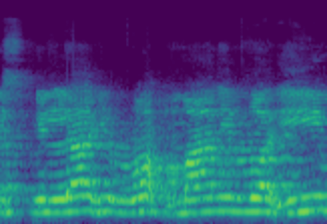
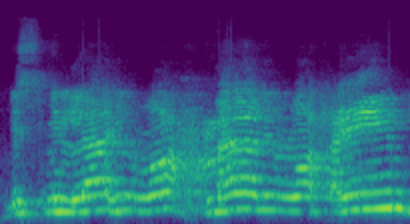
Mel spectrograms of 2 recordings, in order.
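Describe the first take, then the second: First: The h sounds are plain, Bengali-style h sounds. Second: The h sounds are throaty, Arabic-style h sounds. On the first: The speaker calls it wrong. "Bangla উচ্চারণ দিয়া" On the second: The speaker calls it right. "এই হা উচ্চারণ করার বাংলার কোনো অক্ষর নাই"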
